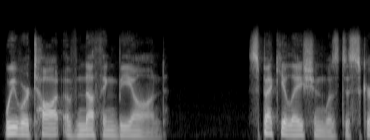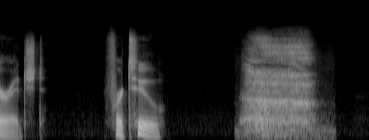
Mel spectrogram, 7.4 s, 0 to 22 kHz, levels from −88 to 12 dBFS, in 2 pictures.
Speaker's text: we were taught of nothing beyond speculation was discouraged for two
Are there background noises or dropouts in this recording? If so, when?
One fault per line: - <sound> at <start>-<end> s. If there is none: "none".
- breath at 6.0-7.1 s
